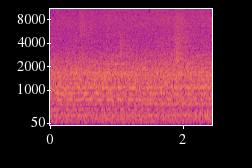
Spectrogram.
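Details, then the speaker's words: Blanchard No. 18 36-inch surface grinder in excellent shape, 0.320 in left on the chuck: spindle started gently, steady even machine hum with no knocks or grinding; spins up smoothly and sounds healthy. "I'll go ahead and start it up here start gentle"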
